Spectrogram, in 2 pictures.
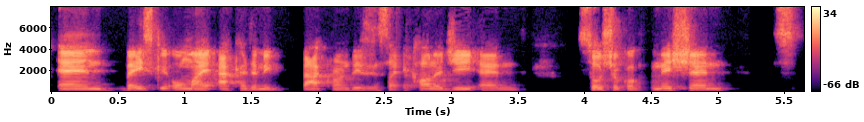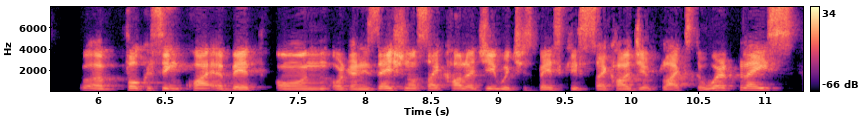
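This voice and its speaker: Over a casual video-call interview, a young guest from Romania explains at length and keeps checking in with "right?" and "okay?". He sounds pushed and bright at a medium pitch, with fairly even intonation and a slightly fast pace, on a rough recording.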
